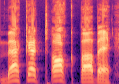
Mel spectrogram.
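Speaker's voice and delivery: loud, high mock Doncaster accent; thick Doncaster accent. Mocking friend's podcast catchphrase in thick Doncaster accent. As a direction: belt it out in broad Doncaster. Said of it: "in a thick Doncaster accent".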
